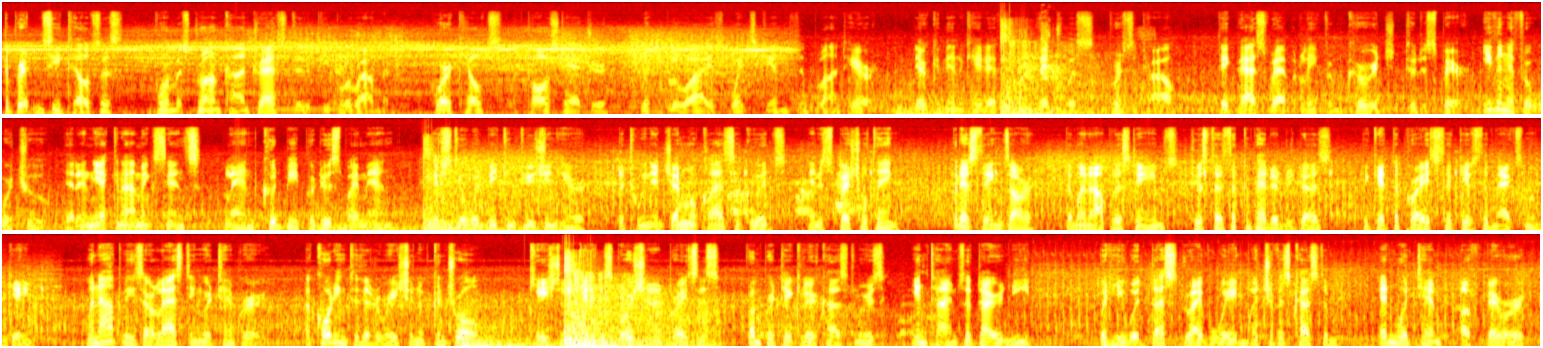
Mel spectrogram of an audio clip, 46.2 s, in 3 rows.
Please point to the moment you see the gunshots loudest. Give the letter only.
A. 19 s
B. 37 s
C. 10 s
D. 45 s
B.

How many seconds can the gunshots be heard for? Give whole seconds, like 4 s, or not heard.
8 s.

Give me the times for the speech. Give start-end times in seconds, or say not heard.
0.0-46.1.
